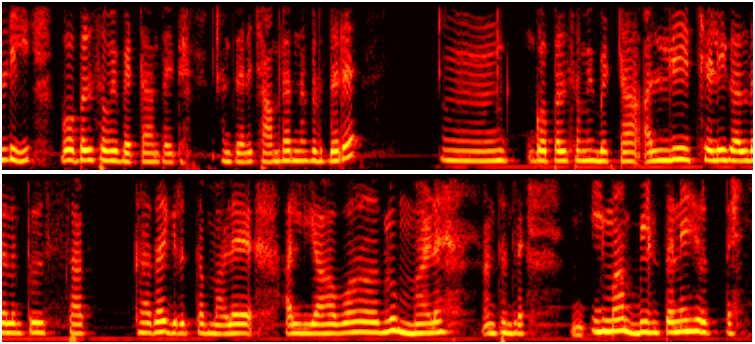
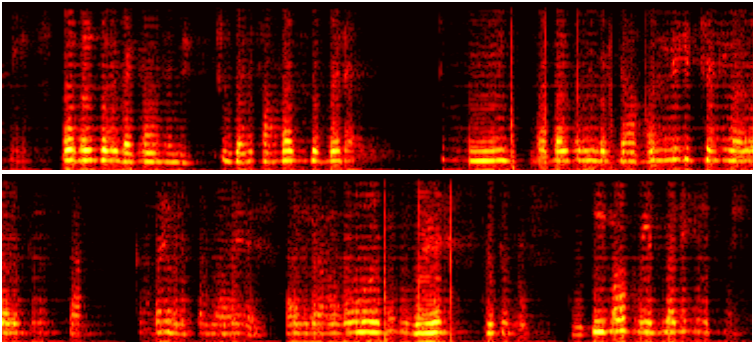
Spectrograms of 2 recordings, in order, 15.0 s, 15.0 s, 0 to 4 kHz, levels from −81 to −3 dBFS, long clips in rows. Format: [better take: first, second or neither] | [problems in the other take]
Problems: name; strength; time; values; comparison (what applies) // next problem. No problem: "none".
first | noise reduction (neural separator model SepFormer WHAMR!)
